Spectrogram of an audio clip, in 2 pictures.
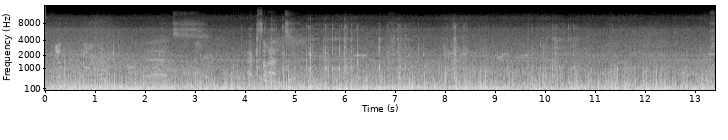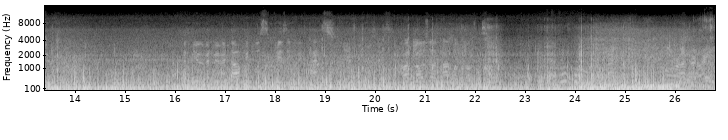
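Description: Strong wind rushes and buffets loudly past a microphone outdoors.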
